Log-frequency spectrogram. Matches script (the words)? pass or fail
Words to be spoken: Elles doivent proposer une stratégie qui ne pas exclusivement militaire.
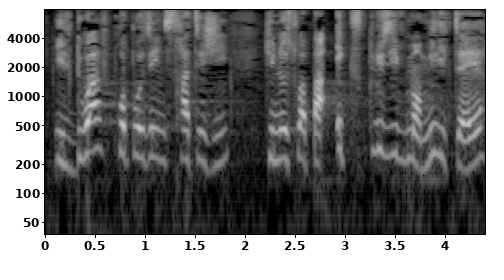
fail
